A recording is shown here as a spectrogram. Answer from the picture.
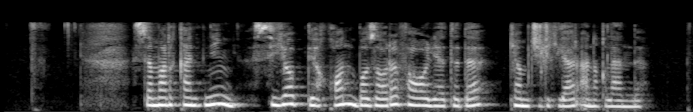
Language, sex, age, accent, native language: Uzbek, female, 18-24, Namangan, Uzbek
